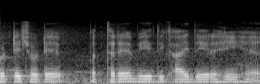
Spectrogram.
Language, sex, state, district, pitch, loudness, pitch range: Hindi, male, Uttar Pradesh, Hamirpur, 120 Hz, -15 LUFS, 120-130 Hz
